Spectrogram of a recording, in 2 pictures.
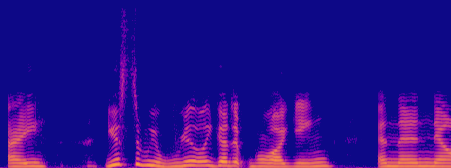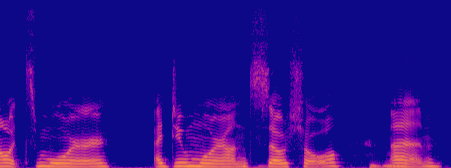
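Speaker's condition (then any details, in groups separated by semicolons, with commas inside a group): ALS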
